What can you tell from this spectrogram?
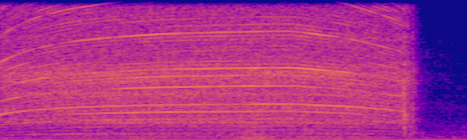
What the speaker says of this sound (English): So let's go ahead and drill a hole where we're going to put our anchor.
